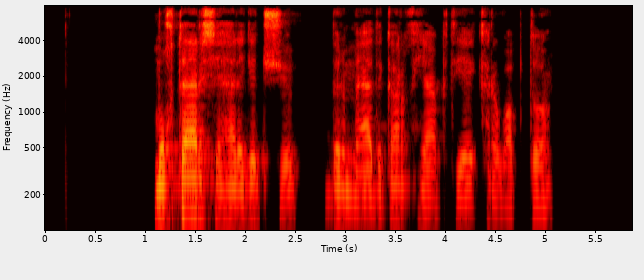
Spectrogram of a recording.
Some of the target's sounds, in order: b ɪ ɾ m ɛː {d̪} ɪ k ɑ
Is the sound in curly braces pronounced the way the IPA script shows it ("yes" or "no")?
yes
